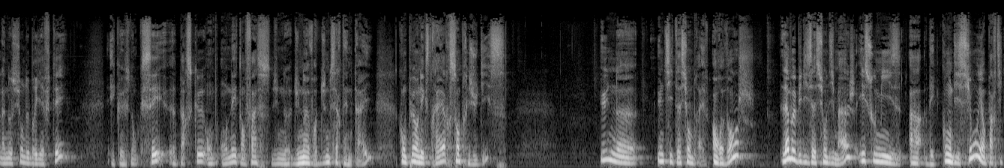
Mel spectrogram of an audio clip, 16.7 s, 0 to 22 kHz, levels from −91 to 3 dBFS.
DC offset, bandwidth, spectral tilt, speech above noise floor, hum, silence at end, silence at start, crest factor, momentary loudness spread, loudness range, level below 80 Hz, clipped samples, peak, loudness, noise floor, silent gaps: under 0.1%; 16 kHz; -6 dB/octave; 42 dB; none; 0 s; 0 s; 20 dB; 14 LU; 6 LU; -52 dBFS; under 0.1%; 0 dBFS; -20 LUFS; -61 dBFS; none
